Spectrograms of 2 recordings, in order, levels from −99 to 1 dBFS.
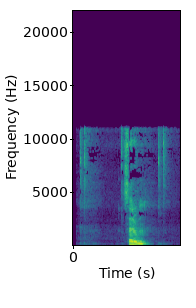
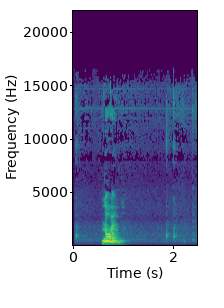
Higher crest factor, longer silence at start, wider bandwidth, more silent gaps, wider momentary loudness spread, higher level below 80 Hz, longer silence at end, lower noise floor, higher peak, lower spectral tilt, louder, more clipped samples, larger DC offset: about the same, 18 dB vs 18 dB; first, 1.05 s vs 0.6 s; second, 11.5 kHz vs 16 kHz; neither; about the same, 26 LU vs 26 LU; first, -60 dBFS vs -74 dBFS; second, 0.65 s vs 1.5 s; first, -64 dBFS vs -58 dBFS; about the same, -2 dBFS vs -2 dBFS; first, -6 dB/octave vs -3.5 dB/octave; about the same, -16 LUFS vs -15 LUFS; neither; neither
